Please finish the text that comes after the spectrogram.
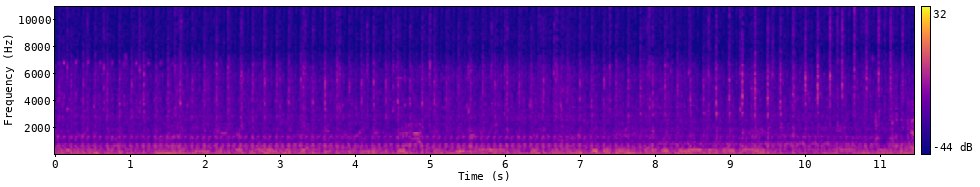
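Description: Old belt-driven machinery at a 109-year-old sawmill running after a sprocket repair, a steady close rhythmic clatter and mechanical hum that continues unbroken throughout.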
